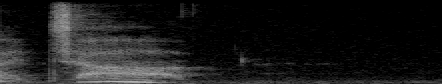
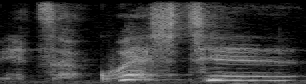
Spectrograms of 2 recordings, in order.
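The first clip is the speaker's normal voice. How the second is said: whisper; 7 semitones higher, 6 dB quieter than usual. Acted. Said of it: "whispered surprise".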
